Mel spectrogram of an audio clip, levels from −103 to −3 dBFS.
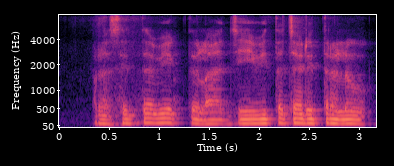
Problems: low volume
